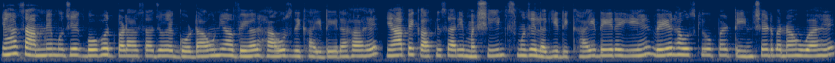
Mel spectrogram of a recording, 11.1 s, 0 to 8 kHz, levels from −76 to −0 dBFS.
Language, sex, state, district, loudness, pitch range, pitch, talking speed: Hindi, female, Chhattisgarh, Balrampur, -23 LUFS, 230-265 Hz, 250 Hz, 200 wpm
